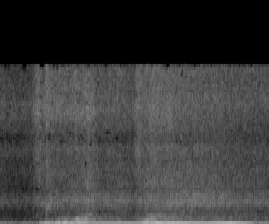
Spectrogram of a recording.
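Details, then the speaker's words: Ford Fiesta with crank-no-start fault, after scanner troubleshooting and fault clearing: engine picks up cleanly from idle, rises and holds a smooth even rev, then settles back, no misses or knocks; running healthy. "Umaanda na po ang ating Ford po ko for the Fiesta."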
